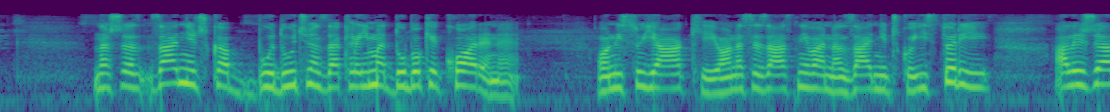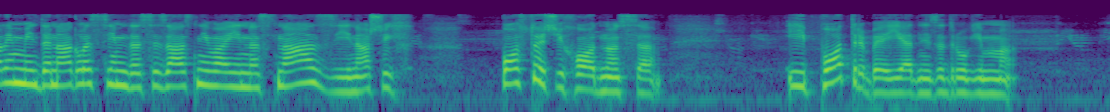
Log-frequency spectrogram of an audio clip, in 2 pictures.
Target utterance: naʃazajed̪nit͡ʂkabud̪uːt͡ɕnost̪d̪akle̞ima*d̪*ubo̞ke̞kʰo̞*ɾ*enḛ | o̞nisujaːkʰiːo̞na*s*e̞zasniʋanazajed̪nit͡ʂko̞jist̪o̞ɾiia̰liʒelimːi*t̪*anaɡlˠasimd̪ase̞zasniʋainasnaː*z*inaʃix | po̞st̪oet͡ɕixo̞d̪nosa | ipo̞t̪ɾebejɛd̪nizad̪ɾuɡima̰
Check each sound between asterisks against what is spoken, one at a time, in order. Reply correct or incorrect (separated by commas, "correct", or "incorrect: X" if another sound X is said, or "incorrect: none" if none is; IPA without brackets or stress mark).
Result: correct, correct, correct, incorrect: d̪, correct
